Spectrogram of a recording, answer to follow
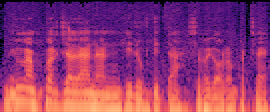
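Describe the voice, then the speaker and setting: A pastor preaching a sermon, telling a story and quoting the people in it. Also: male voice, on the low side, lively intonation, a little fast, darkish tone, a little hiss or hum, poor audio. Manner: storytelling, quoting people in their own voices.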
